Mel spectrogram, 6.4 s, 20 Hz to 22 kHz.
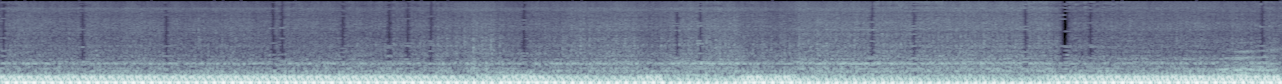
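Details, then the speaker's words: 1992 Mercedes W124 300E, low on fuel, at idle. Loud, deep, lawnmower-like flat puttering from a damaged exhaust pipe section; the muffler and resonator are okay and an old beer-can patch is not leaking. Exhaust leak; needs a new pipe section. "Needs a new exhaust pipe. Yeah, it needs a new section from up here down about right there."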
